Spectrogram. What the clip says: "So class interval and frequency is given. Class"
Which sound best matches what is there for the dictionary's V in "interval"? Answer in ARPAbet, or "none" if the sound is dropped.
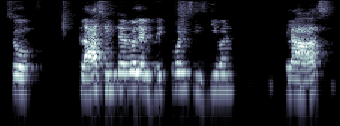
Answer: V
